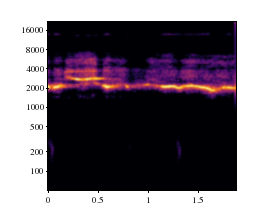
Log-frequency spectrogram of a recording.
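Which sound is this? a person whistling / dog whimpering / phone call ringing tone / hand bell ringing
a person whistling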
